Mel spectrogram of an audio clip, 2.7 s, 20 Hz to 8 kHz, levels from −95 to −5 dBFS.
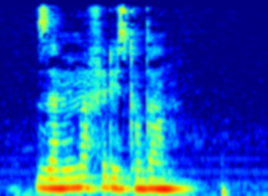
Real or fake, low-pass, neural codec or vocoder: real; 7.2 kHz; none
